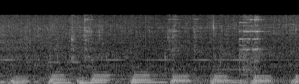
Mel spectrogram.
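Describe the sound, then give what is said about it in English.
Steady sizzling and crackling of tomatoes frying in extra virgin olive oil, continuous, with soft scraping and stirring sounds and no voices. “I'm gonna add just a little bit more extra virgin olive oil to help keep the idea of frying the tomatoes in olive oil.”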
